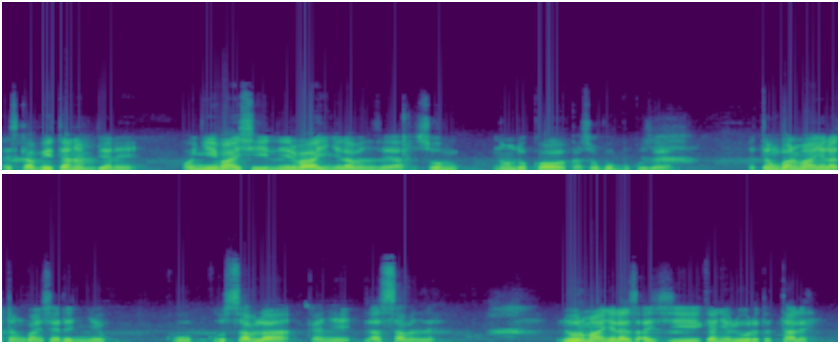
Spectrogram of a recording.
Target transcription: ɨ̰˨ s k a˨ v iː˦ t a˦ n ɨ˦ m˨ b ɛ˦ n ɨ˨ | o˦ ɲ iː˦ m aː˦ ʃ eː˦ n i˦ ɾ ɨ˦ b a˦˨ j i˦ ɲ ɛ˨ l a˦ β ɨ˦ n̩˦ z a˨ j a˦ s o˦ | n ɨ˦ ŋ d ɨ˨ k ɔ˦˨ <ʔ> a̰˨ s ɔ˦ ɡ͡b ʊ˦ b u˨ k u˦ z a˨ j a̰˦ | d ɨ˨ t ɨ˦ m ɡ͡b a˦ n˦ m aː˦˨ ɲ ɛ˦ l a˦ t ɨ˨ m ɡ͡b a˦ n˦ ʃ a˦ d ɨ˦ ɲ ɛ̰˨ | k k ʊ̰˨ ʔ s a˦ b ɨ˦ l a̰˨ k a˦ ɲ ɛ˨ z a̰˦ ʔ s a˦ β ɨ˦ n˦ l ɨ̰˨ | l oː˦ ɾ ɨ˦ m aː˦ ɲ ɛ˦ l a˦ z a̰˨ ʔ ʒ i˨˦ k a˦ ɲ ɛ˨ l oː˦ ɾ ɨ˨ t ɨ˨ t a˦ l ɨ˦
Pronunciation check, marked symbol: incorrect: k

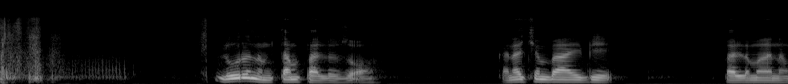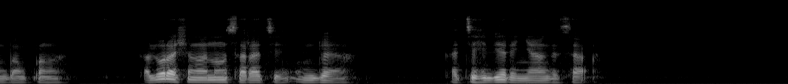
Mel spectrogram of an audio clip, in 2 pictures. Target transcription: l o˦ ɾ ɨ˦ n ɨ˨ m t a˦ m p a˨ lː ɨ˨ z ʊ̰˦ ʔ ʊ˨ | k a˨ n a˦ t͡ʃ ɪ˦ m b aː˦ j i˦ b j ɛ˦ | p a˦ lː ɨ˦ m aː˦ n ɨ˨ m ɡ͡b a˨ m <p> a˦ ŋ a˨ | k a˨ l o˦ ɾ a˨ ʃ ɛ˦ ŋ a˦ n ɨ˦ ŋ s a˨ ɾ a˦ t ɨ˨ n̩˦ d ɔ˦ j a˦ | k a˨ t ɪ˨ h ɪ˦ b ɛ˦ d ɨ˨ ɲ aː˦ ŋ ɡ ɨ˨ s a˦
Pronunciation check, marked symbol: incorrect: k͡p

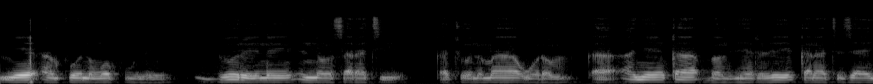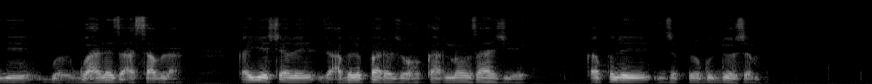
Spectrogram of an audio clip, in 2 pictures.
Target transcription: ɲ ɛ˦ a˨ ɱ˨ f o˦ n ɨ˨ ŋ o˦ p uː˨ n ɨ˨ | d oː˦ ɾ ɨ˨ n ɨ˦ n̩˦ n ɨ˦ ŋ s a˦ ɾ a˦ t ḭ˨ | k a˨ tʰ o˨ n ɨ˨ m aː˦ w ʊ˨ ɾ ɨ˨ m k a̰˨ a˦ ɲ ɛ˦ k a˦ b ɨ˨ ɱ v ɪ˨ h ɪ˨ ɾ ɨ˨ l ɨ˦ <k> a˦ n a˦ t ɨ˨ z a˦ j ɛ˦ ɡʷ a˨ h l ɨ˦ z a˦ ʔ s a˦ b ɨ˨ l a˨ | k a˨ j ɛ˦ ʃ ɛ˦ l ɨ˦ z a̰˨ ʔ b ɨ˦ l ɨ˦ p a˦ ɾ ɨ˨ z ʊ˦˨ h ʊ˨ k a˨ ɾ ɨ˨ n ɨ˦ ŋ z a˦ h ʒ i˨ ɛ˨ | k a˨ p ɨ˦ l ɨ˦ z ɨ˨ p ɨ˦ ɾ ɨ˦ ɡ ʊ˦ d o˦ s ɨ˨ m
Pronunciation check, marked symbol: correct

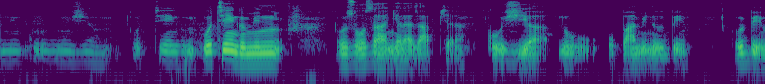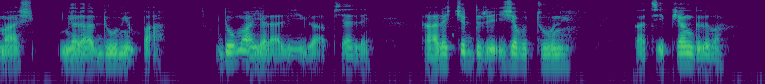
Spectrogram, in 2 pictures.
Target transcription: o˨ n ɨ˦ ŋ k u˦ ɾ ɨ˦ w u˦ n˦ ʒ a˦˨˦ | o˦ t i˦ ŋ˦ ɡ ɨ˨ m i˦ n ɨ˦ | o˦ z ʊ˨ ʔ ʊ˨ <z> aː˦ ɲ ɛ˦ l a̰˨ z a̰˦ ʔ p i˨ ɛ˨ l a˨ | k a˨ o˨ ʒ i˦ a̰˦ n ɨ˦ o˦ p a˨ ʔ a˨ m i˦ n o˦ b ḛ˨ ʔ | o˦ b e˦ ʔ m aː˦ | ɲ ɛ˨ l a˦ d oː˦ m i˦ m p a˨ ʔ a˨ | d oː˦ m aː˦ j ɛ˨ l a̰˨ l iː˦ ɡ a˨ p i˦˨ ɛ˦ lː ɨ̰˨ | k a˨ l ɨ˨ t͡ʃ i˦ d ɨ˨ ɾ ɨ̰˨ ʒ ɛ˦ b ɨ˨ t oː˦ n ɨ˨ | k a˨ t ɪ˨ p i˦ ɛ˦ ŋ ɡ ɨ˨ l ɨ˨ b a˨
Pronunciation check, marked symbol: correct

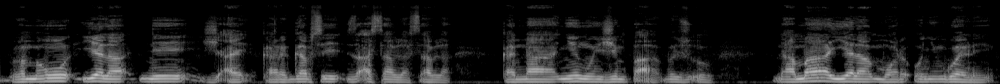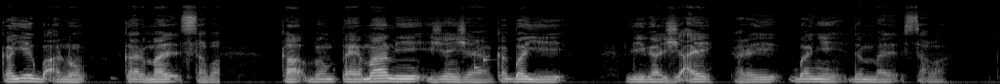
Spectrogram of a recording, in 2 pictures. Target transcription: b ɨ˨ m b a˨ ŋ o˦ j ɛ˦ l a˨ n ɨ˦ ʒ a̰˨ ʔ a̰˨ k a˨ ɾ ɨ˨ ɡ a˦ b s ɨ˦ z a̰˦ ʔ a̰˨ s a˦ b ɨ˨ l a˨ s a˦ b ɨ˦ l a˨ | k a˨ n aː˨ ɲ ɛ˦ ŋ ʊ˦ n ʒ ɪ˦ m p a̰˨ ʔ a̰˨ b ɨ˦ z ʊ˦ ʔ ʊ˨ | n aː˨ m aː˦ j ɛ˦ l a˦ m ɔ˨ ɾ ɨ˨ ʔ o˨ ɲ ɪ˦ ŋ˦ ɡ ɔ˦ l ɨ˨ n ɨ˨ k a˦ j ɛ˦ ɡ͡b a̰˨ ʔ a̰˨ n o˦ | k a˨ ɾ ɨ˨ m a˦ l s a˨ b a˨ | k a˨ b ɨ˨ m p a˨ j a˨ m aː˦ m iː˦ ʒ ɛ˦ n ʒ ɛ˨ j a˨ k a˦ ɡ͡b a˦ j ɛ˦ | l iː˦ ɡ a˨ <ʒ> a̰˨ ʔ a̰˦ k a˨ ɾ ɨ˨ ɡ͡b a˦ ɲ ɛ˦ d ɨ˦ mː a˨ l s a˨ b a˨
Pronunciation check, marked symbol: correct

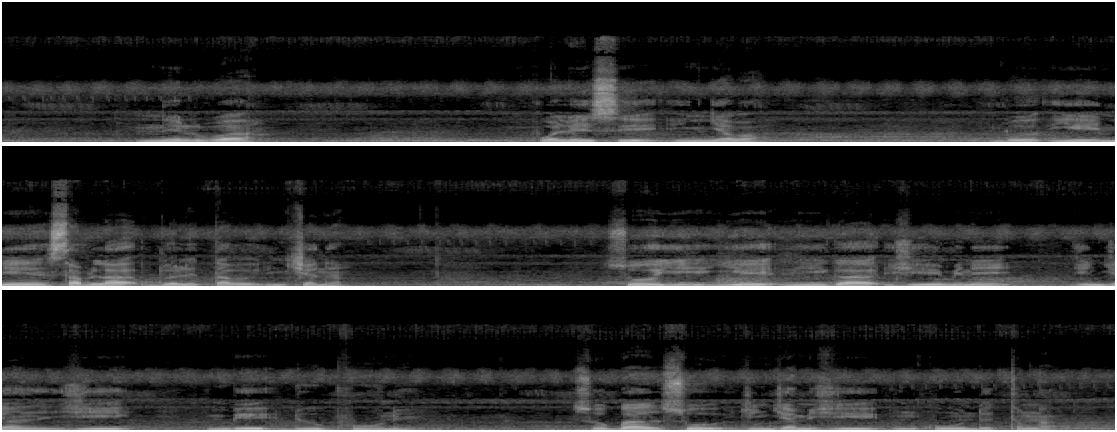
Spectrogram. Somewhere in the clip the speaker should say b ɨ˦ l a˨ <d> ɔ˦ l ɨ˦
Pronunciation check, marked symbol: correct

